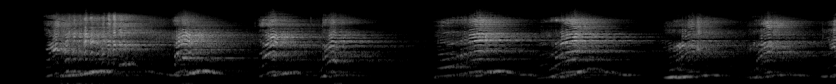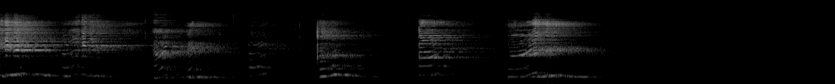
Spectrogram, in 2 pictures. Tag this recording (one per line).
Bird
Silly
Crazy
Sounds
